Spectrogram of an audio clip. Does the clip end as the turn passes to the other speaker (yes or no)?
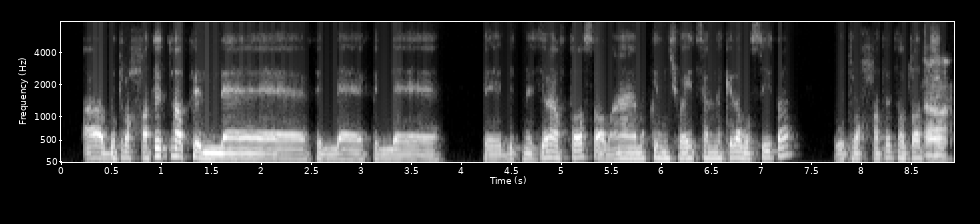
no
